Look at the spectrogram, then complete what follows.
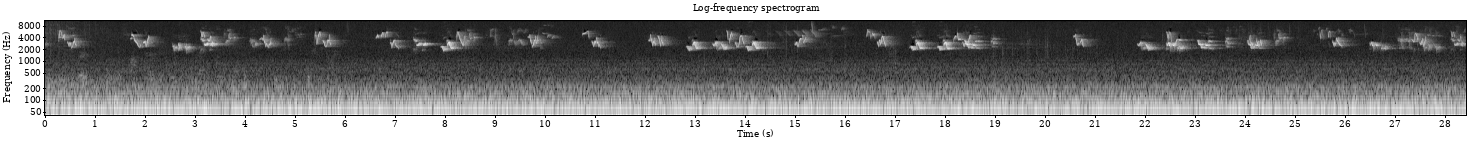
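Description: Songbirds chirping and singing, many short high notes in quick succession, over a low steady background noise.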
